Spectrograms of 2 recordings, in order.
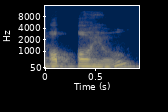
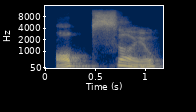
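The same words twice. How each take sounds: First: 없어요 said eop-eo-yo, no s; wrong unlinked reading. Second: 없어요 said eop-sseo-yo with a clear s; correct linking. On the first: Teacher shows what not to say, 없어요 as eop-eo-yo. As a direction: drop the s in 없어요, stopping after p. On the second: Teacher models the right form, 없어요 as eop-sseo-yo. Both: Shown as a demonstration. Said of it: "Not a 없어요".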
